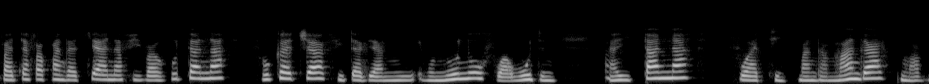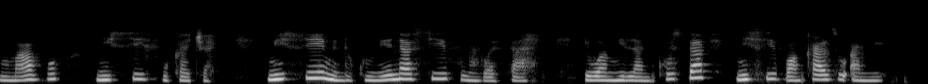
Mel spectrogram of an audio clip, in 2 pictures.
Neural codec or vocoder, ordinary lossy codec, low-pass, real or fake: autoencoder, 48 kHz, 32 numbers a frame, DAC-VAE, trained on Japanese speech; AAC, 32 kbps; 5.4 kHz; fake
